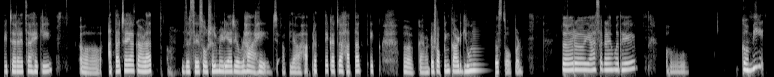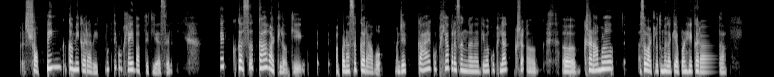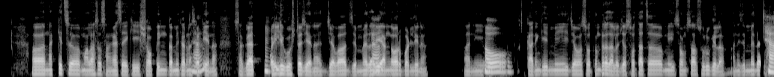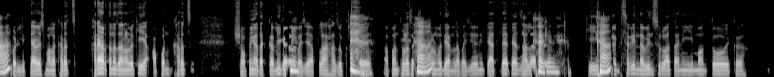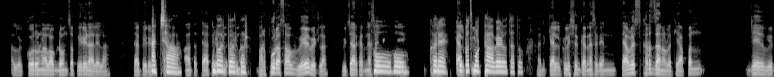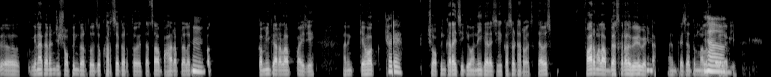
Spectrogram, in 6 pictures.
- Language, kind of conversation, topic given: Marathi, podcast, कमी खरेदी करण्याची सवय तुम्ही कशी लावली?
- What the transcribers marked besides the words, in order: tapping; in English: "शॉपिंग"; distorted speech; mechanical hum; static; in English: "शॉपिंग"; in English: "शॉपिंग"; laughing while speaking: "पहिली"; other background noise; in English: "शॉपिंग"; chuckle; in English: "पिरियड"; in English: "पिरियडमध्ये"; in English: "शॉपिंग"; in English: "शॉपिंग"; background speech; laughing while speaking: "वेळ"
